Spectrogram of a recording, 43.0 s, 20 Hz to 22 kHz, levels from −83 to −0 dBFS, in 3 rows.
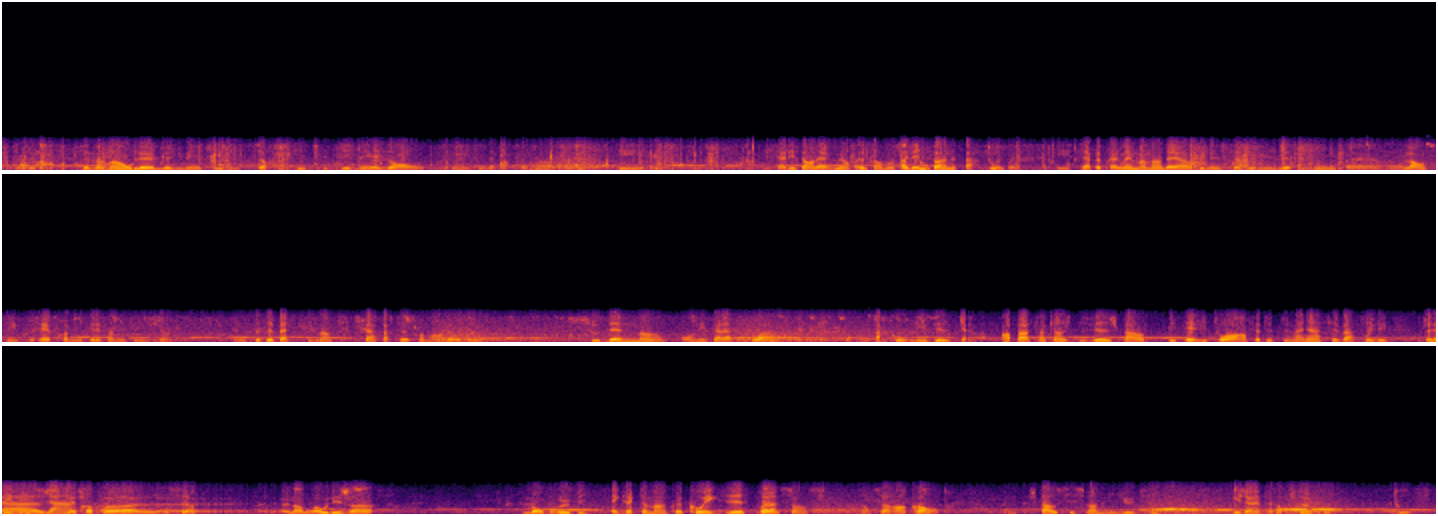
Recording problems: phone-call audio; poor line; nothing above 4 kHz
wind noise on the microphone; heavy; 5 dB below the speech
animal sounds; noticeable; until 24 s; 10 dB below the speech
chatter from many people; faint; throughout; 20 dB below the speech

